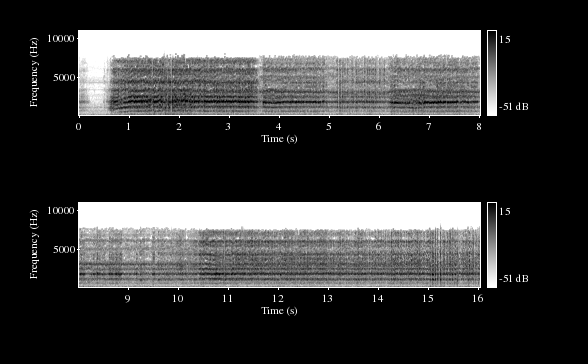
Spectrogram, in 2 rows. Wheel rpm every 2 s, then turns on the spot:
80, 160, 160, 160, 160, 160, 160, 160.
none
